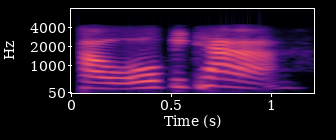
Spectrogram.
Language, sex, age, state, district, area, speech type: Assamese, female, 18-30, Assam, Nalbari, rural, conversation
